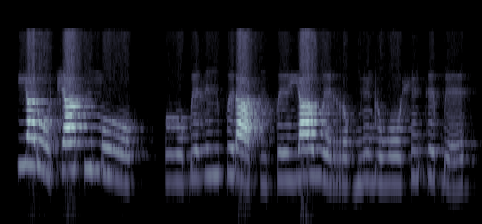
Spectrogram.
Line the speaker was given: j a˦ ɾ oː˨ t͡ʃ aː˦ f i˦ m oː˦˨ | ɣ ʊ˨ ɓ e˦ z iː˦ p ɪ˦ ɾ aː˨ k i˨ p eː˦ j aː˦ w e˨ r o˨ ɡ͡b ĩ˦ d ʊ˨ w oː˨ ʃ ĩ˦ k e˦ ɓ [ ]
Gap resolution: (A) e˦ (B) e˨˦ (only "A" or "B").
B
